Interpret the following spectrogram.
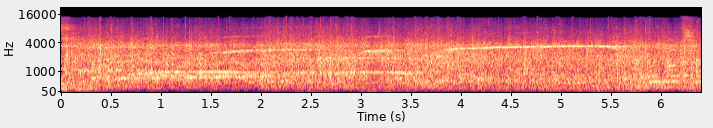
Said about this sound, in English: can we have a massive round of applause for both fighters, please?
